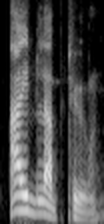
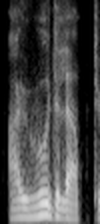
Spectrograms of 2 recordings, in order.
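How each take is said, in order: First: 'Would' is contracted to a short 'd' sound. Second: 'Would' is said in full as a word.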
